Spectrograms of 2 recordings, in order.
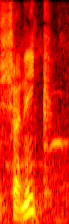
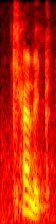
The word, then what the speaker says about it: Canik: both are called the shanique one is a p120 and the other is the tp9 elite combat sometimes mispronounced as canik and i was very politely corrected on that pronunciation by my turkish friends we've got the original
